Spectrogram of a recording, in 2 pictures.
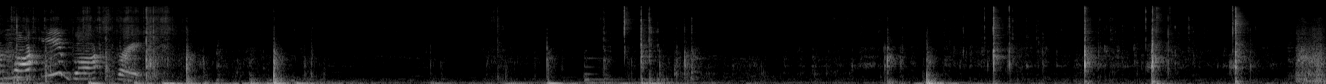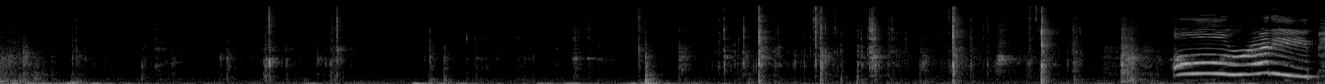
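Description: Hands shuffle and set down plastic game cases with light clicks and clatters.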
